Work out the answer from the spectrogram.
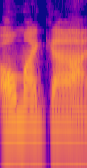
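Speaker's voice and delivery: acted shouting. Retelling a reaction to a movie scene: imitating own screaming. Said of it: "I was screaming at the movie".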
